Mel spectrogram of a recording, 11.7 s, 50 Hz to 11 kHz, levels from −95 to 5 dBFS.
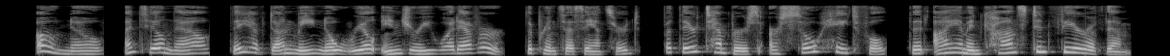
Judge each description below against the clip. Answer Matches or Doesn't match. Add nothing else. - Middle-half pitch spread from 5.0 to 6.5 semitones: Matches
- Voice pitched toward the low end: Doesn't match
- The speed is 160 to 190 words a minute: Doesn't match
